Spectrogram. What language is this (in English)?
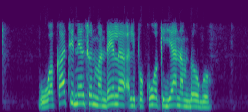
Swahili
